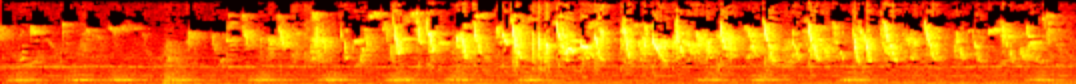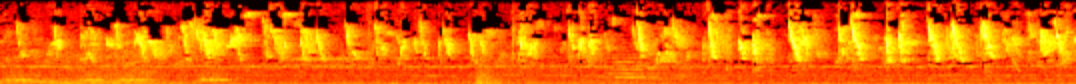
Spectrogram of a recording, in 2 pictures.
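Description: Caged canaries sing rapid, trilling songs close by.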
